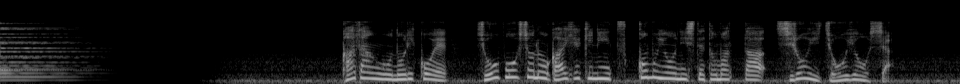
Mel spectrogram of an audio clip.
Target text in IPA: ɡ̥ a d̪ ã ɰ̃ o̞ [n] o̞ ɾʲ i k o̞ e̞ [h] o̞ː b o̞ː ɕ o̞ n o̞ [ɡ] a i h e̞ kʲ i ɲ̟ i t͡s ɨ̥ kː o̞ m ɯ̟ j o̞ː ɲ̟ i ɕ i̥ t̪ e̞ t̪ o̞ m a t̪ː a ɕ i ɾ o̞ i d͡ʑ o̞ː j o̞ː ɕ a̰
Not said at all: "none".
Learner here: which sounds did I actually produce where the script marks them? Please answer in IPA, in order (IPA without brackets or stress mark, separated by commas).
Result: n, ɕ, ɡ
